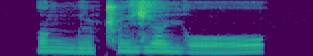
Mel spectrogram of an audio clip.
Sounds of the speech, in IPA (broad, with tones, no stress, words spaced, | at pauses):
ə̃˥ŋ͡mĩ˨˦ʈ͡ʂĩ˥ʑɛ̃˥ joː˨˩˦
